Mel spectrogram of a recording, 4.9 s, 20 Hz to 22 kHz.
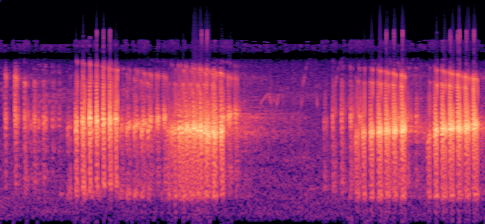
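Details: Black-spotted pond frog calling continuously in early morning, 10 June 2009, answering surrounding frogs; rattling pulsed croaks come in bursts with a brief lull in between, and overlapping callers build up.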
